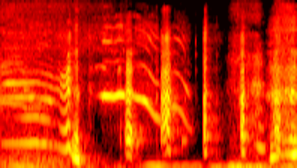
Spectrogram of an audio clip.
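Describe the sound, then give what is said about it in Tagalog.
A person's voice imitates a cat, letting out a quick string of loud meows with rising and falling pitch, one after another for about two seconds. “Aso, ganyan. Meow,”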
